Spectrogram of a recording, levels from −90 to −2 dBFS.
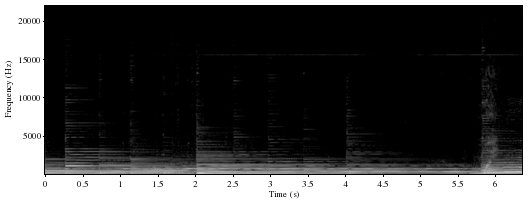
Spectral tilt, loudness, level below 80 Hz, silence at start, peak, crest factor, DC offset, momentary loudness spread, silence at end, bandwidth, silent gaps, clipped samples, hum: -10 dB/octave; -34 LUFS; -40 dBFS; 0 s; -16 dBFS; 16 dB; under 0.1%; 12 LU; 0 s; 7.8 kHz; none; under 0.1%; none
